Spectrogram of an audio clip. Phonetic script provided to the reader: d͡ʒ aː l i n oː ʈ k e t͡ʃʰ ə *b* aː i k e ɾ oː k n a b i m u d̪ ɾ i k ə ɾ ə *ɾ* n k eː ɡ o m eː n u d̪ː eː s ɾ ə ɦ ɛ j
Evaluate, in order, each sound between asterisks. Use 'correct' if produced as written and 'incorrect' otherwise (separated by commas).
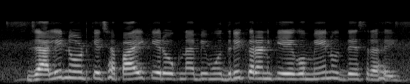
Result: incorrect, incorrect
